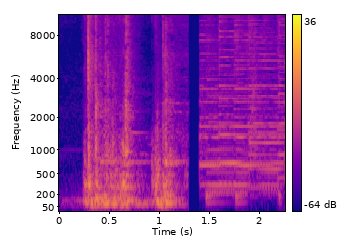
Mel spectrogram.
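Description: A domestic electric sewing machine stitching through fleece in short, uneven runs, stopping abruptly a little over a second in; light instrumental background music then begins.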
